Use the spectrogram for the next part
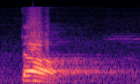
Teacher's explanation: ट जीभ क्या हो गई, उल्टी हो गई, उल्टी हो गई सर, व्यंजन कौन सा हो गया, मूर्धन्य व्यंजन।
